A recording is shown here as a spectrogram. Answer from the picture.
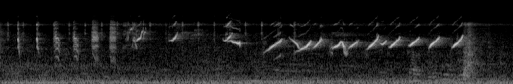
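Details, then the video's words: Greater green leafbird singing in the orange-headed thrush style known as ngentrok: scattered sharp ticks, then a run of about ten clear, downslurred whistled notes repeated quickly and evenly. "Cucak Ijo Ngentrok Gaya Anis Merah"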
